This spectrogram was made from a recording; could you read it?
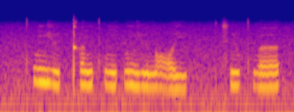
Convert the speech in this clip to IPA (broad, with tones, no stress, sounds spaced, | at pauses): kʷʰ ɐ˥ ŋ j yː˨ t̚ kʰ ɐ˨˥ ŋ kʷʰ ɐ˨˧ ŋ kʷ ɐ˥ n j yː˧ n ɔː˨˧ j | t͡sʰ yː˨ kʷʰ œː˨˧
